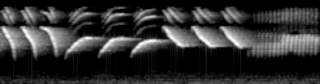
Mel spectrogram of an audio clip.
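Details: Canary singing to spur other canaries into song: a run of loud, high, descending swept whistles repeated about three times a second, ending in a rapid buzzy trill.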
